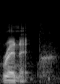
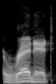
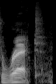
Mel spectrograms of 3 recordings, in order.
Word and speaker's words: rennet: using animal, plant, or microbial rennet. It has a grainy texture. And It's we hard and learned brittle. from Wintermute that the T in rennet is pronounced.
